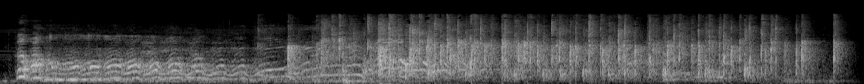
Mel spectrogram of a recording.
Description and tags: Audience Laughing Applause07
Audience in a small revue theatre in Vienna, Austria. Recorded with consumer video camera.
applause, applauding, crowd, audience, clapping, group, laughing, cheering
